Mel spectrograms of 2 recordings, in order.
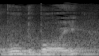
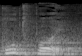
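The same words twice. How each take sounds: First: The consonants are voiced, as in g and b. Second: The consonants are voiceless, like k and p. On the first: "They never say good boy" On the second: "they will say good boy"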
